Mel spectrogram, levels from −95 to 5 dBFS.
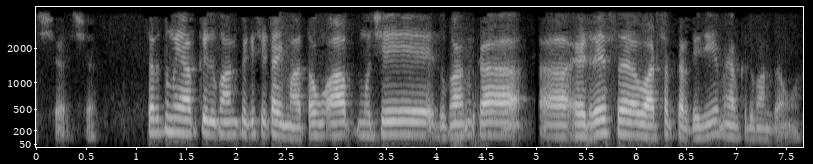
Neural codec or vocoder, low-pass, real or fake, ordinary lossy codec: none; 3.6 kHz; real; MP3, 24 kbps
